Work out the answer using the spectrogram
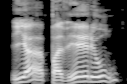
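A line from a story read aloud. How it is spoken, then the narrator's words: Cheerful singsong. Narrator (Russian): весело пропел Ричард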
